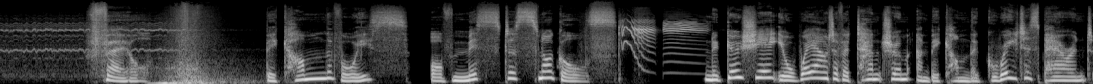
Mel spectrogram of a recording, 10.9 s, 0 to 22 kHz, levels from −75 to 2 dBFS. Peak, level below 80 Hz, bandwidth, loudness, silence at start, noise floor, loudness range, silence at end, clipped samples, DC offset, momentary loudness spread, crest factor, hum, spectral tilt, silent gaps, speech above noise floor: -2 dBFS; -34 dBFS; over 20 kHz; -17 LUFS; 0 s; -38 dBFS; 3 LU; 0 s; under 0.1%; under 0.1%; 11 LU; 14 dB; none; -4.5 dB/octave; none; 21 dB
